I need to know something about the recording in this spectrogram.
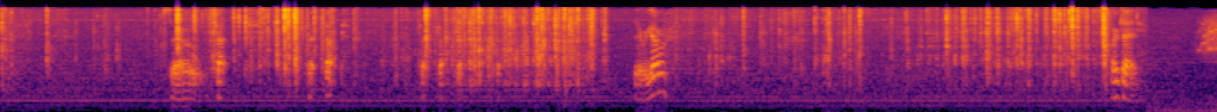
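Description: Stiff plastic blister packaging of an epoxy syringe crackling in short bursts as it is handled in gloved hands, with a couple of brief squeaks. A faint steady hum runs underneath.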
